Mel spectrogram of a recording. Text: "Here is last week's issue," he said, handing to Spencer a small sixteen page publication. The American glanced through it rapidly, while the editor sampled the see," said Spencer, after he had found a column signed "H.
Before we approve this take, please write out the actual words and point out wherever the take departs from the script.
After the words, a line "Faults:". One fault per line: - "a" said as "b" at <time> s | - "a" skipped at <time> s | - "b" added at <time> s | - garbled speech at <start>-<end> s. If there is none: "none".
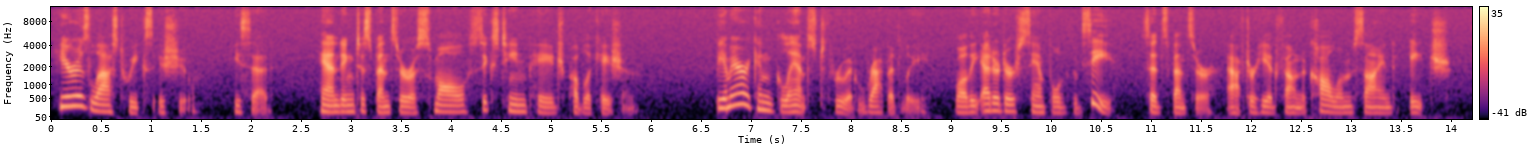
"Here is last week's issue," he said, handing to Spencer a small sixteen page publication. The American glanced through it rapidly, while the editor sampled the see," said Spencer, after he had found a column signed "H.
Faults:
none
